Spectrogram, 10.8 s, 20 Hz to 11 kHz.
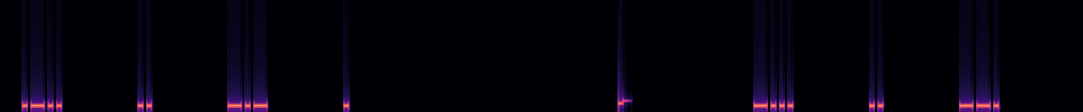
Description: Morse code, heard as a keyed tone, about 28 wpm, spaced as for 10 wpm, 700 Hz. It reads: LIKE BIG
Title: 6x Character Spacing - Top 300 Words - 28wpm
